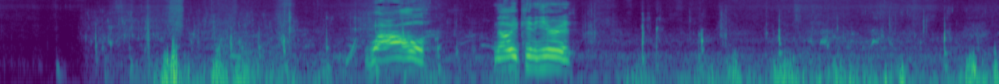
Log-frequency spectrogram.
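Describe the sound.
A tidal bore wave rumbles up a river in northern Brazil as a deep, continuous roar of churning water, fairly loud and steady, while a voice briefly speaks over it partway through.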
